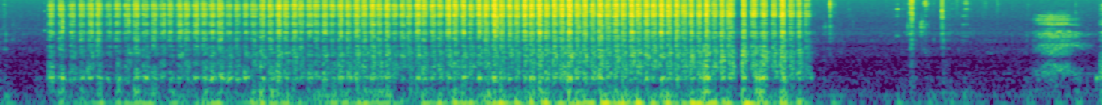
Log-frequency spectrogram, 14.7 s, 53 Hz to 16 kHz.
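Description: A blue colored pencil rubs and scratches across a flat white paper sheet lying on a desk while coloring. It makes a dense, steady scratchy rasp with a heavy low thump underneath from about 1 to 11 seconds. Then the sound drops to quieter, sparse scratches.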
